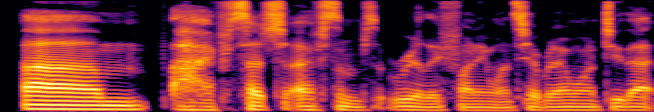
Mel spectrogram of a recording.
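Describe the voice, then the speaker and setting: Very fast speech from a man with a very deep, low voice and an American accent, on a very clean recording with a silent background. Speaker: podcast host. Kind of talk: casual interview chat.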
